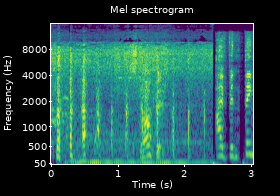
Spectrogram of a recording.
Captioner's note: louder questionable laugh; questionable laugh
